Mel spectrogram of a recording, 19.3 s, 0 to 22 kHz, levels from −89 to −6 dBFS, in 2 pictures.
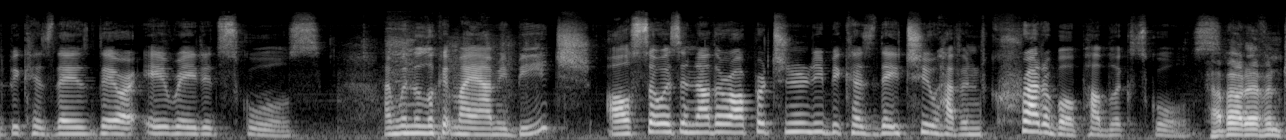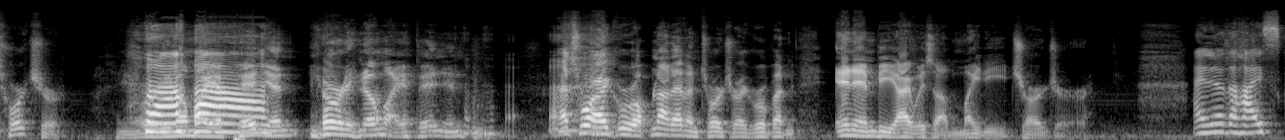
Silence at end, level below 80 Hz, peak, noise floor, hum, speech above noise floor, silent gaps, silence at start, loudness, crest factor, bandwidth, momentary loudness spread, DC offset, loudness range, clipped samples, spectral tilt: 0.05 s; -50 dBFS; 0 dBFS; -51 dBFS; none; 28 dB; none; 0 s; -22 LUFS; 22 dB; 15 kHz; 19 LU; under 0.1%; 11 LU; under 0.1%; -4.5 dB/octave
